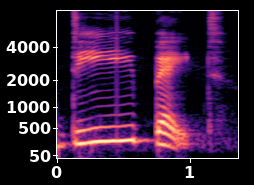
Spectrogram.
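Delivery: DEBATE read as "dee-bate" with a long E; stretched "dee" opening on DEBATE. Shown as a demonstration. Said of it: "so it's gonna be long".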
